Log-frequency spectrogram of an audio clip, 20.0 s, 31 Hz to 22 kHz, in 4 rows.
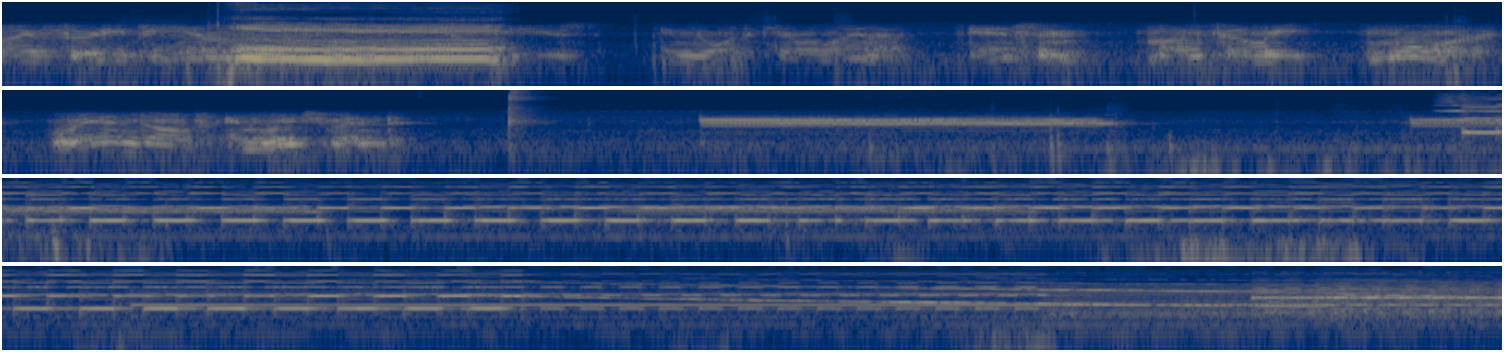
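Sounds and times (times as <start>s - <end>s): electronic alarm beeping: 9.7s - 20.0s
steady warning alarm tone: 9.7s - 20.0s.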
